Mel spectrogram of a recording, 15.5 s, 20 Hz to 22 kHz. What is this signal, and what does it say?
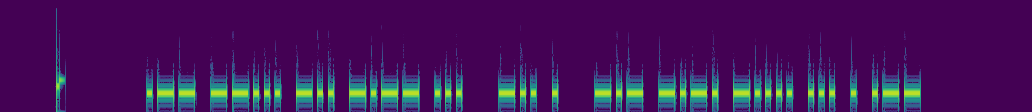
Morse code, heard as a keyed tone, about 15 wpm, 700 Hz. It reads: W7DYS DE KC6SEW
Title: USA Callsign DE Callsign 15wpm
